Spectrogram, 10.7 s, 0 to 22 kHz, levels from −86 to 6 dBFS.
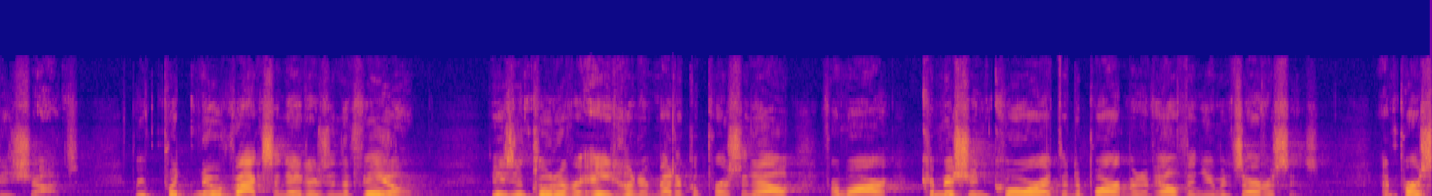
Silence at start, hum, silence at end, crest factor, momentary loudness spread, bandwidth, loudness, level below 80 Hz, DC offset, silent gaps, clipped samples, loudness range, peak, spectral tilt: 0 s; none; 0 s; 20 dB; 15 LU; 16 kHz; -22 LUFS; -74 dBFS; under 0.1%; none; under 0.1%; 2 LU; -2 dBFS; -2 dB/octave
